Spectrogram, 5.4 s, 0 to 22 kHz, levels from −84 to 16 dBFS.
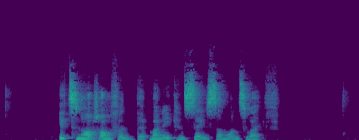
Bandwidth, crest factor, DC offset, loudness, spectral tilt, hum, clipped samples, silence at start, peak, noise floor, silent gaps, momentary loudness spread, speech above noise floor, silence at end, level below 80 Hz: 14 kHz; 22 dB; under 0.1%; -28 LUFS; -3 dB/octave; none; under 0.1%; 0.9 s; -10 dBFS; -89 dBFS; none; 16 LU; 58 dB; 1.25 s; -72 dBFS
